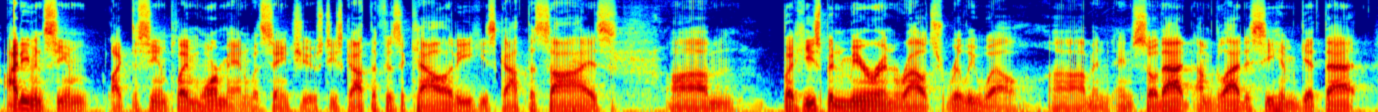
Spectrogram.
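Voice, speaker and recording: A man's voice: sits low, steady tone, brisk, vocal fry, bright, forceful tone. A man co-hosting a casual sports talk show, talking loosely with many restarts and fillers. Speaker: co-host, radio play-by-play announcer.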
